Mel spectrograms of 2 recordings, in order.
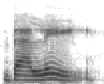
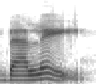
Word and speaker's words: ballet: This is a form of dance and it should be pronounced as ballet. Here the T is silent. So it should be ballet.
